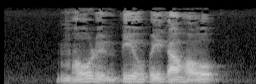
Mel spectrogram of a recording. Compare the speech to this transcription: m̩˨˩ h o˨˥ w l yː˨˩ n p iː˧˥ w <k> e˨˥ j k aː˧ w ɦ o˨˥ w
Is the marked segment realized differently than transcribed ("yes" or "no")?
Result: yes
